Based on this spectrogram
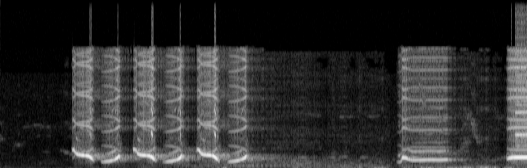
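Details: Black-throated laughingthrush singing loudly: three quick slurred whistles, each dipping then rising, then a pause with soft low background noise, followed by a sustained level whistle and a final rising note.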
